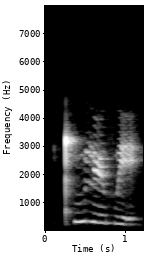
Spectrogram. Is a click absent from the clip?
no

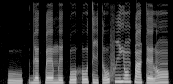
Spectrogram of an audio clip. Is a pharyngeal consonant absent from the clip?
yes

